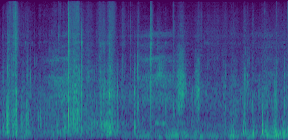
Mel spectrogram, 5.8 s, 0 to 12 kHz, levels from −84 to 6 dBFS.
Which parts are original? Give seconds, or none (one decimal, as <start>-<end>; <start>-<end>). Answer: 0.0-1.7; 3.0-3.4; 4.6-5.8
